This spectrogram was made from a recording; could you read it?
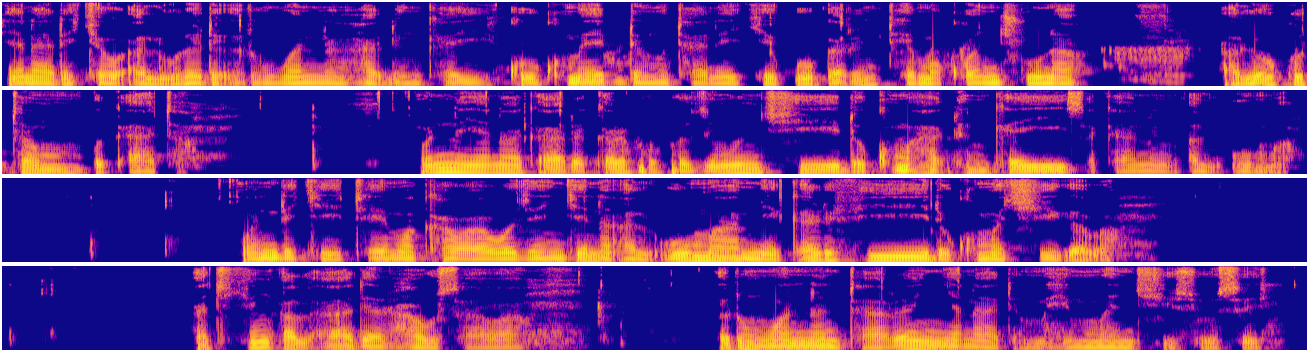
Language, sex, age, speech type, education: Hausa, male, 30-45, spontaneous, tertiary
